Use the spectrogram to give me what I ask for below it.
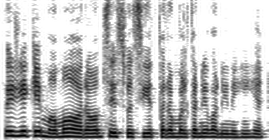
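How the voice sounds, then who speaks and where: A woman voicing a young man in a romance novel, calm and lightly teasing as he persuades. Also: medium pitch, fast talker, smooth, lightly acted. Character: young man, teasing yet steady heir.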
